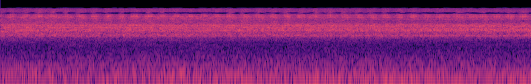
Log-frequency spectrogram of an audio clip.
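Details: Many bear cicadas calling in Okinawa, more than the day before, producing a steady, intense, high-pitched buzzing wall of sound with slight fast flutter and faint low-pitched background noise.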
